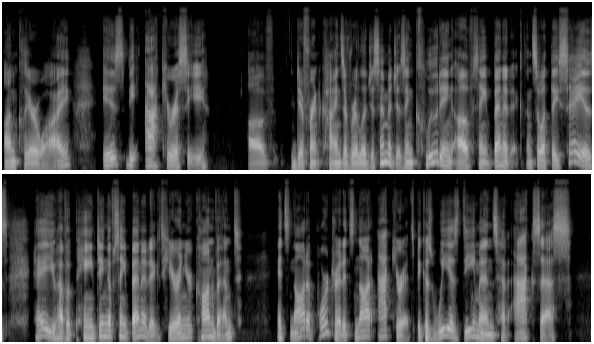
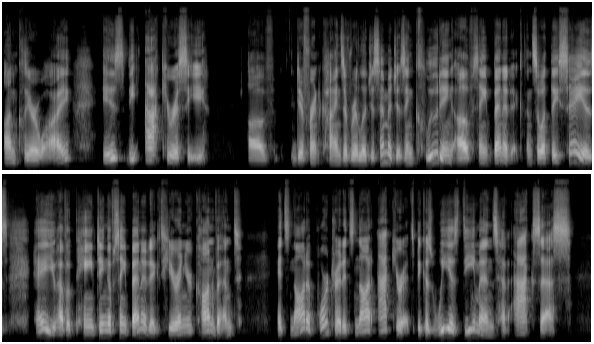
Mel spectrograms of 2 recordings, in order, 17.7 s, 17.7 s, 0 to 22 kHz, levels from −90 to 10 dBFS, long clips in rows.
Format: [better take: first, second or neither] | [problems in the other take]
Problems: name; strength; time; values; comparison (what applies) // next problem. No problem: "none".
first | thin; somewhat; fading below 300 Hz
